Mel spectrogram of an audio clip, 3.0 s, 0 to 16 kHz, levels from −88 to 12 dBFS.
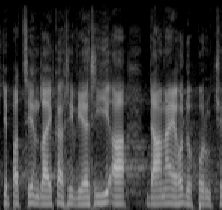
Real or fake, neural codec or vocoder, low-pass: real; none; 14.4 kHz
